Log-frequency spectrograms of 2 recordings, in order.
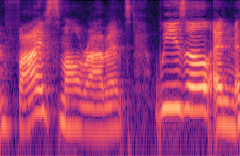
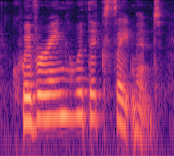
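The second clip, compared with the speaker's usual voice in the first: plain reading voice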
